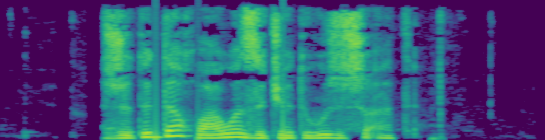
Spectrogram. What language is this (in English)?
Kabardian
